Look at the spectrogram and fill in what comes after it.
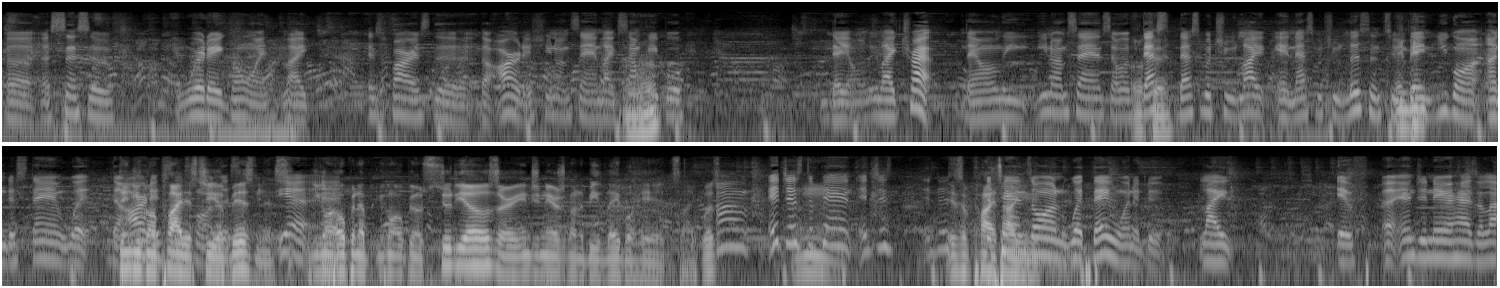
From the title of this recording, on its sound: Live From Sweet Auburn Avenue Cypher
